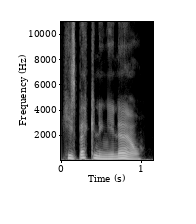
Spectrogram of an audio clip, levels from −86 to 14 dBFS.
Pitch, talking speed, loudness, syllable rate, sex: 180 Hz, 205 wpm, -17 LUFS, 6.0 syllables/s, female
